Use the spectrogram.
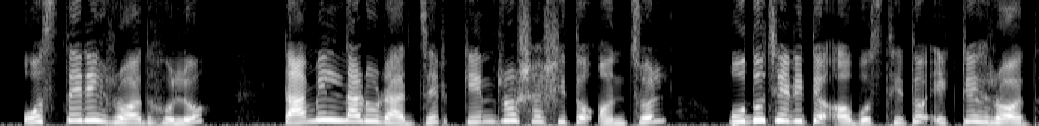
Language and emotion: Bengali, neutral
